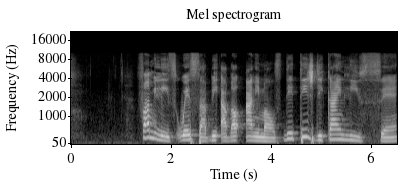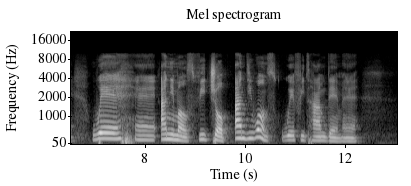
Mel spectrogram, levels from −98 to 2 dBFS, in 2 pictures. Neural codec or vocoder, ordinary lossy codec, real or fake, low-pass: none; none; real; 9.9 kHz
